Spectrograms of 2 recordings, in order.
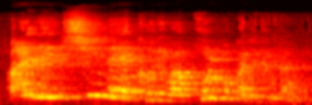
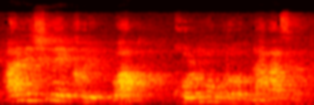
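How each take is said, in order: First: 빨리 drawn out, high and loud; slow, raised-voice stress from 빨리 through 골목까지; urgent emphasis. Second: Said in the usual way. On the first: Shown as a demonstration. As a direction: hammer out 빨리 as an urgent order. Verse repeated with urgent emphasis.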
